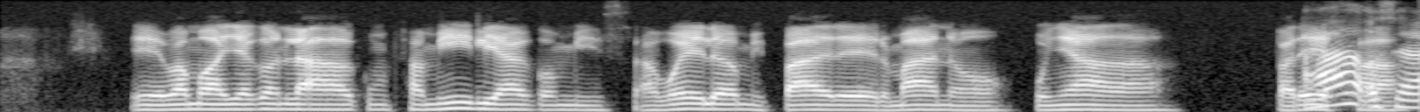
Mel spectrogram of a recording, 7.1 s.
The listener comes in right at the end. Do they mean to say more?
Yes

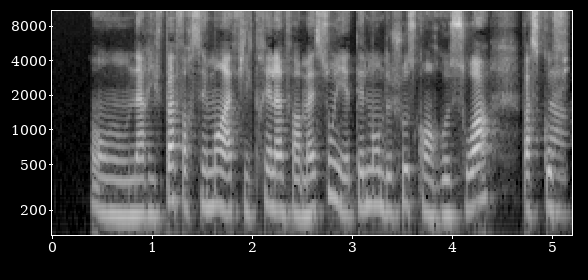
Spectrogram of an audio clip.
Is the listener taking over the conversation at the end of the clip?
No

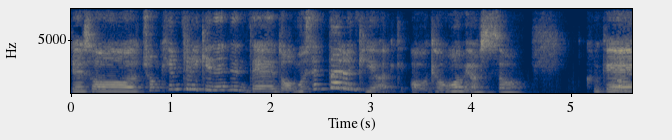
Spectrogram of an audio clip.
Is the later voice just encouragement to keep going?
No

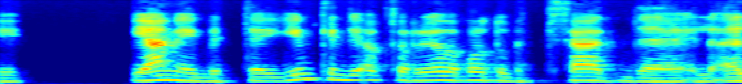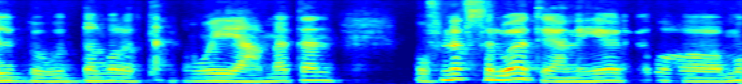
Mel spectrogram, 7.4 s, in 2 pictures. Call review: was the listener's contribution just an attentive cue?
Yes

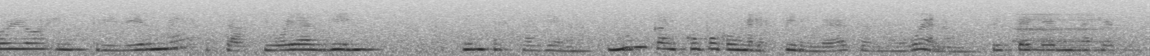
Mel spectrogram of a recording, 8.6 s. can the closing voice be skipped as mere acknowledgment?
Yes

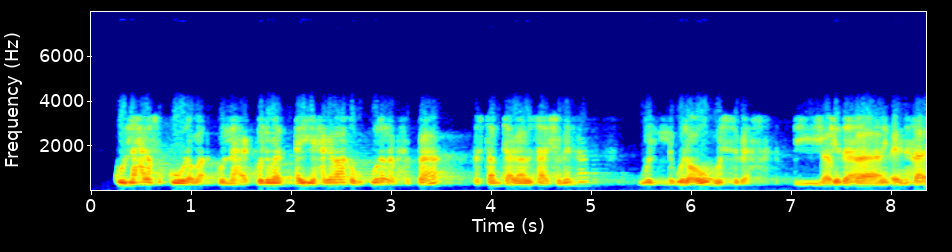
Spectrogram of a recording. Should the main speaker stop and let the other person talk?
Yes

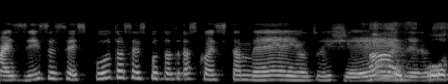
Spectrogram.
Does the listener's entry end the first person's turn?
Yes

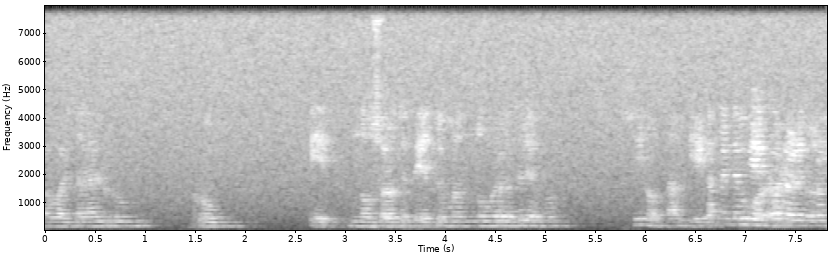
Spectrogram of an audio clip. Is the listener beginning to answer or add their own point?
Yes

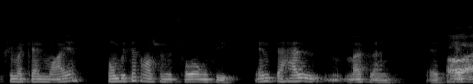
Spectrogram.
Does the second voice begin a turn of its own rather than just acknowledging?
Yes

